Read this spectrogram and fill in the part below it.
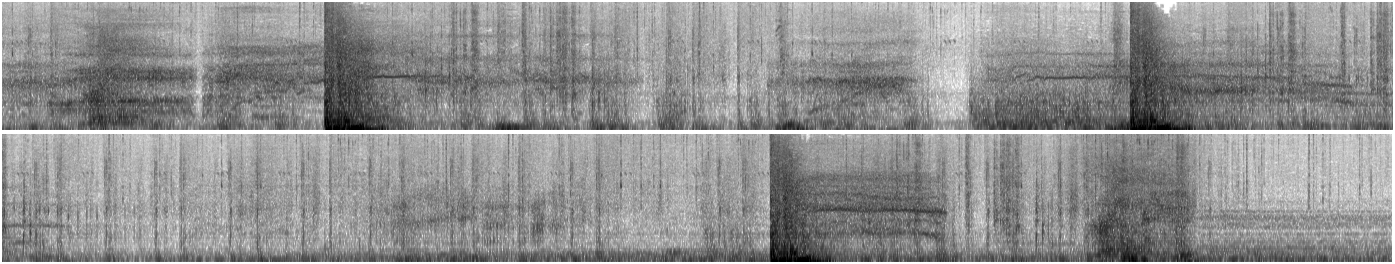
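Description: Zombies growl and groan close by.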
